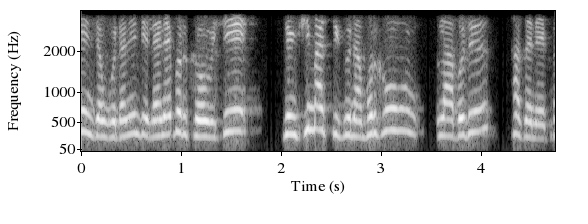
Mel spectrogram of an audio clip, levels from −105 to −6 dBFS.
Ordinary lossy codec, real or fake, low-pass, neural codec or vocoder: none; real; 3.6 kHz; none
